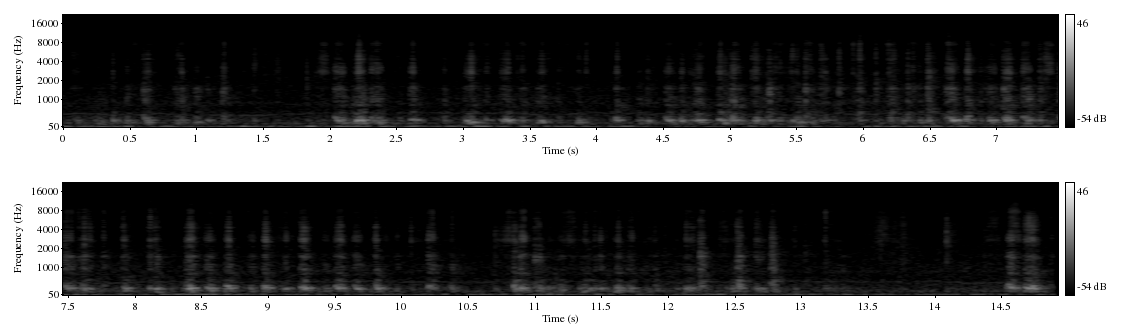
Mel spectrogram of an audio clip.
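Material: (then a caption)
Coated paper. A wooden stylus scratches blossoms near the top of a flat black-coated scratch art paper card held down with one hand. Quiet, dense, rapid scratching strokes run continuously, with a low-mid body and faint bright grit, and a few louder strokes stand out.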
